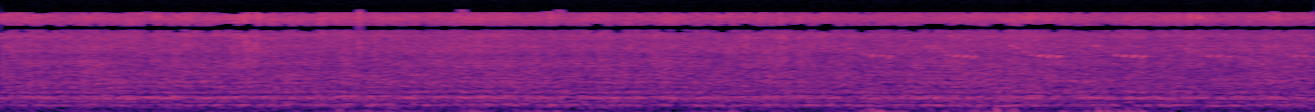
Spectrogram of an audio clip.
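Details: Steady swarm-like buzzing of bees pollinating, an even hum with occasional louder low passes near the microphone.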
